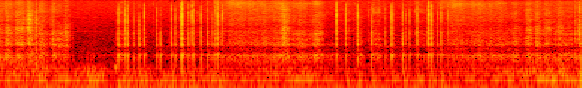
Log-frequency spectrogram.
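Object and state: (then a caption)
Paperback book, glossy cover tapped and scratched. Long nails tap and scratch the glossy card cover of a solid blue paperback book held upright in both hands. Quiet, steady, rhythmic taps with short, dull low thumps are mixed with bright, dry scratching clicks that die away almost at once.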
